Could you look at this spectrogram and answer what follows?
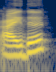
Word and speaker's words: either: There are three distributive pronouns: each, either or either, neither or neither. Both the pronunciations are correct.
